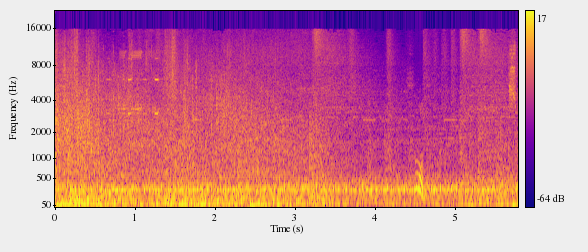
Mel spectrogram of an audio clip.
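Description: Rumbling space-battle explosions from the Star Trek Legacy video game, a dense, continuous low roar with booming undertones that holds steady and loud throughout.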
